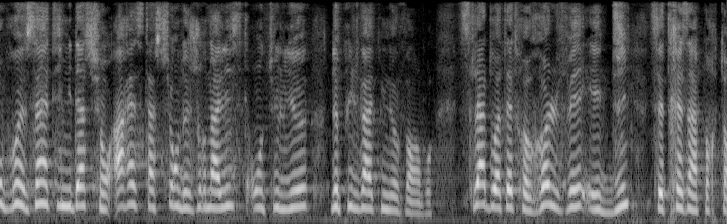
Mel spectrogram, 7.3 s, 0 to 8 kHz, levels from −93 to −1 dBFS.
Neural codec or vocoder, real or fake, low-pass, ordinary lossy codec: codec, 16 kHz, 8 kbps, FunCodec, trained on LibriTTS, 25 frames a second; fake; none; none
